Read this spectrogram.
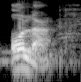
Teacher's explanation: the H is silent so you just pronunciate the rest of the word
